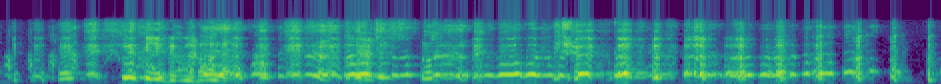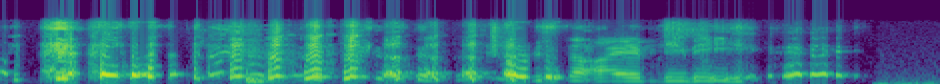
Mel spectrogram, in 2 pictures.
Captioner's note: sounds of dying seal and maniac laughter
